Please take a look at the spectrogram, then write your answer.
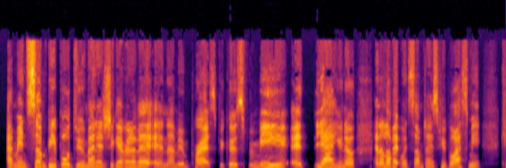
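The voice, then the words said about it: French accent. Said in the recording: “you might be able to hear it. I am French. And as much as I try to get rid of this accent, it does not go away.”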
